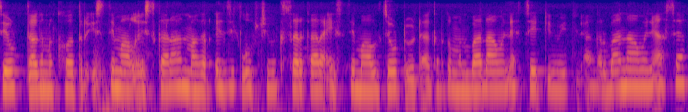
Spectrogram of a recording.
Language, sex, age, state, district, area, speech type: Kashmiri, female, 18-30, Jammu and Kashmir, Baramulla, rural, spontaneous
